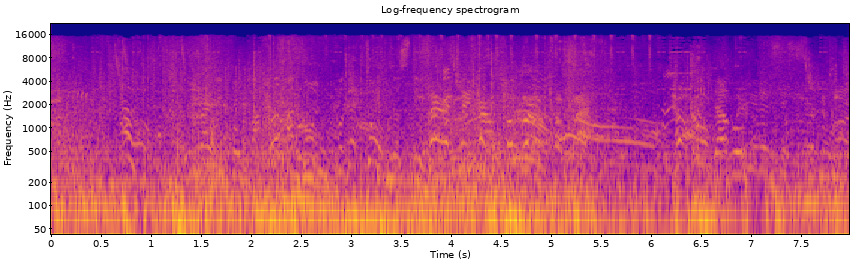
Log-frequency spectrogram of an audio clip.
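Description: A game weapon fires rapid energy shots.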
